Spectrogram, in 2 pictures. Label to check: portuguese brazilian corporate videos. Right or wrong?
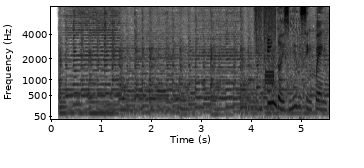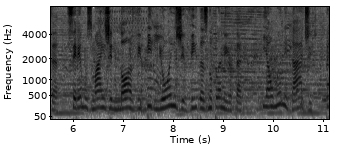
Right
